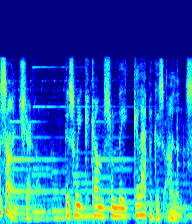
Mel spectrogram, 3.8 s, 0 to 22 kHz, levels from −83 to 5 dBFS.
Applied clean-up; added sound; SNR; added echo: none; none; none; none.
